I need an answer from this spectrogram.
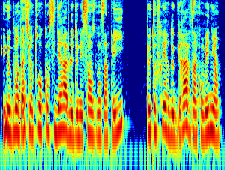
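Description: A woman voicing a soft-hearted, doubtful young emperor who speaks in a mild, questioning way. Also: on the low side, steady tone, fairly quick, natural voice.

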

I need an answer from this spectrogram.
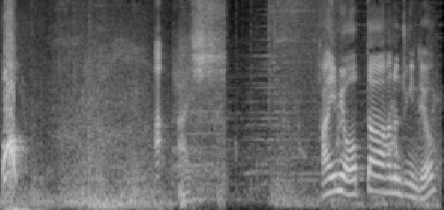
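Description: A high-voiced man gives casual gameplay commentary, his pitch leaping all over as he grows excitable and yells in frustration. Loud game music plays behind him the whole time. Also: slow. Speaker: game streamer.

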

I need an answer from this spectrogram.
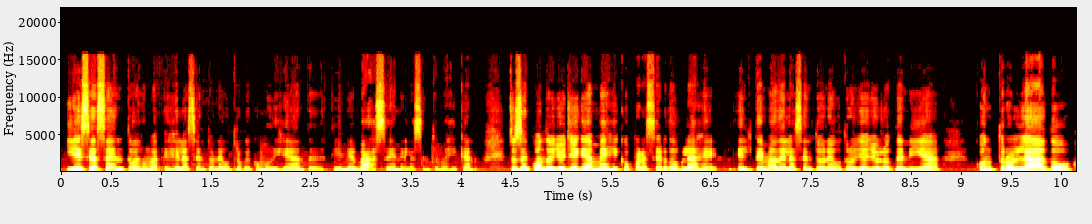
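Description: A woman from Venezuela, a voice actress, explaining her work at length in a relaxed interview, often ending thoughts with a questioning tag. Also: fairly low pitch, fast. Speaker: voice actress and singer-songwriter, guest. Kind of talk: casual interview chat.

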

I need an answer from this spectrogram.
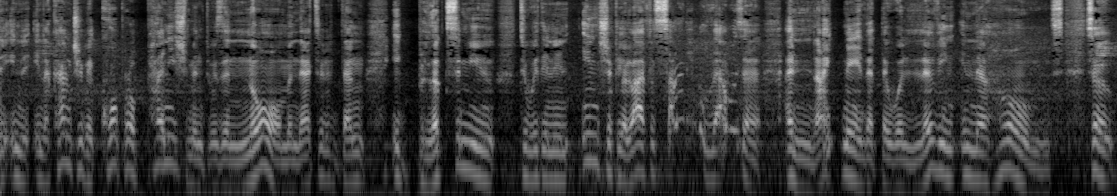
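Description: An earnest South African man, a vlogger, talks about church news from inside a parked car in casual commentary recorded on a phone held at arm's length. His mid-range voice stops and restarts frequently, repeating words. A little hiss or hum sits under it.

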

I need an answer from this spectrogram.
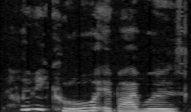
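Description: A woman chatting casually to her viewers, giggling often and drifting into soft whispers. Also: on the high side, lively intonation, unhurried, husky, low-quality recording. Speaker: vlogger. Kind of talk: casual rambling chat to camera.

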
